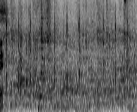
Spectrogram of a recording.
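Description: Loose climbing chalk poured from a foil pouch into a chalk bag: a soft, steady rustle of powder and crinkling packaging.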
